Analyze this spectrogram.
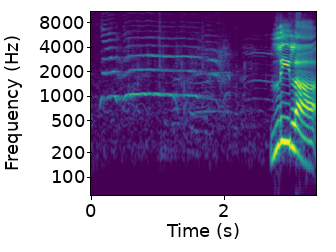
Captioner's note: audience applauding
